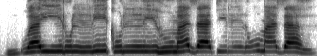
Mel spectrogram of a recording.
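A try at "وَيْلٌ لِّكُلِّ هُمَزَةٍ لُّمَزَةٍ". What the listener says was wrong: Ya, betul. Silakan dilanjut.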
